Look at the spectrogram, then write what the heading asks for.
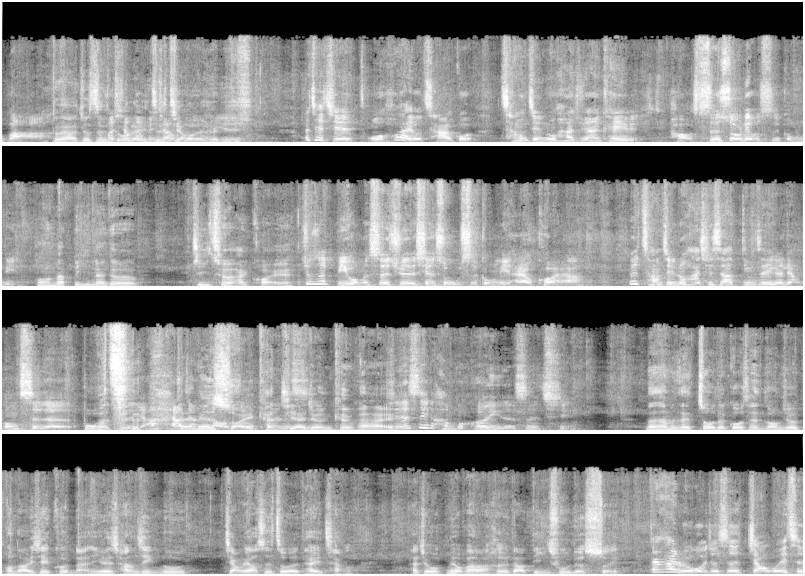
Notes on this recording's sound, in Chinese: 錄音當天大暴雨，收音品質略差敬請見諒。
